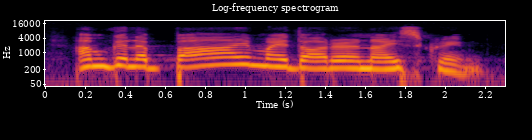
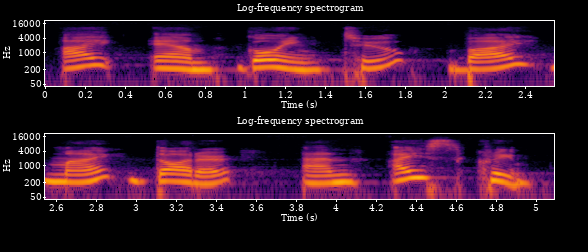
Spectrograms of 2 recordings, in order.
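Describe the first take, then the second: First: The words are reduced and linked together. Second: Each word is said separately and fully.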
